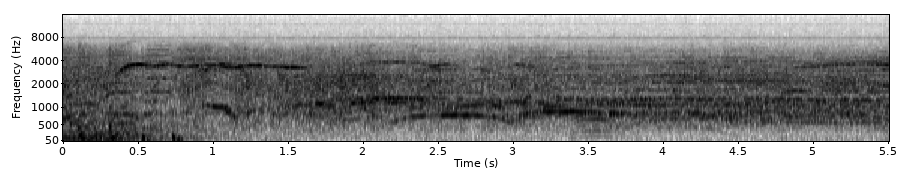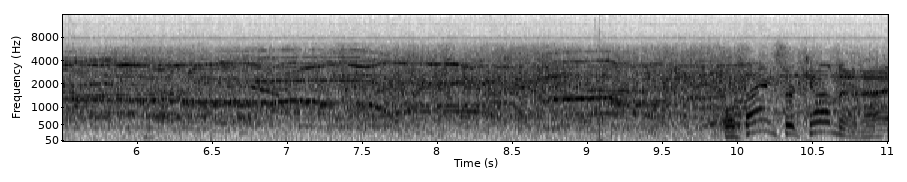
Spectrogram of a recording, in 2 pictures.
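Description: A large studio audience cheers and applauds loudly.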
